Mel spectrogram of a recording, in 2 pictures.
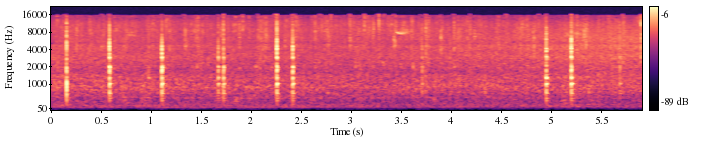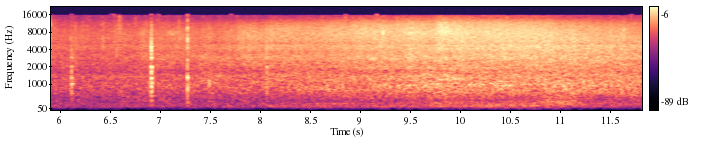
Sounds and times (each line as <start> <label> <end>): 0.0 Rain 11.8
5.0 traffic to come and go 11.8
